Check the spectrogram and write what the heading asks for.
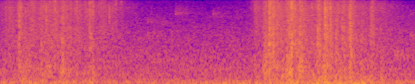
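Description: A toucan flapping its wings as it jumps down off a person's arm: a short rustle at the start, then a louder flurry of wingbeats about a second and a half in.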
